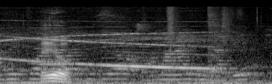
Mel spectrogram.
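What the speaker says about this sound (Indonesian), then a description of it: "Barusan suara sirene polisi nih" A toy mini scooter's police siren wails in rising and falling electronic tones while a voice speaks briefly over it.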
